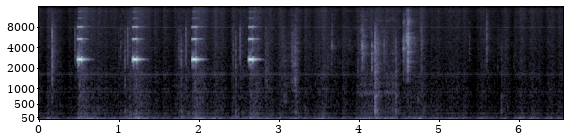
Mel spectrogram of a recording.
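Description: Four short, high electronic beeps about 0.7 s apart from the FNIRSI LC1020E LCR meter's beeper as its front-panel keys are pressed, then a few soft clicks of the test clip being handled.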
